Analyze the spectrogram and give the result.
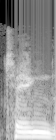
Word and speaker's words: Tyng: Also, I want to clarify something for our listeners who were interested in purchasing those books by Stephen Ting, the Low Church Episcopalian rector at St. George's in New York City in the 19th century. His last name is spelled T-Y-N-G,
